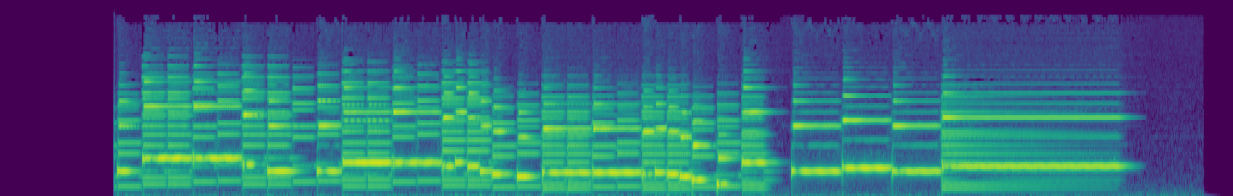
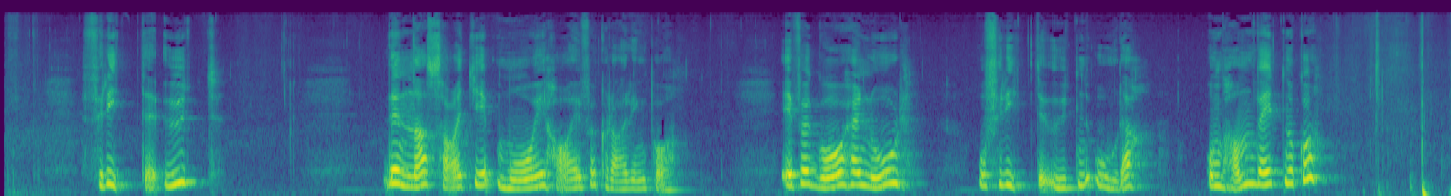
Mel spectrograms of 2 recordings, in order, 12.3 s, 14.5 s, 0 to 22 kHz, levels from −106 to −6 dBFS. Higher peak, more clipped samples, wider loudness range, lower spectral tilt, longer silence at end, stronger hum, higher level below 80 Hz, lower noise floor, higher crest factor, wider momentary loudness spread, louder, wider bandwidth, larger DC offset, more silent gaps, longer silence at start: second, -10 dBFS vs -4 dBFS; neither; about the same, 3 LU vs 5 LU; second, -4 dB/octave vs -6 dB/octave; first, 1.05 s vs 0.2 s; neither; second, -64 dBFS vs -46 dBFS; first, under -90 dBFS vs -61 dBFS; second, 12 dB vs 20 dB; second, 5 LU vs 15 LU; about the same, -21 LUFS vs -21 LUFS; second, 8.4 kHz vs 16 kHz; neither; neither; first, 1.15 s vs 0.85 s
